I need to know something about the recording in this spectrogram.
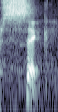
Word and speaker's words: SiC: is called silicon carbide or sick or sic depending on how you want to pronounce it in both of these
